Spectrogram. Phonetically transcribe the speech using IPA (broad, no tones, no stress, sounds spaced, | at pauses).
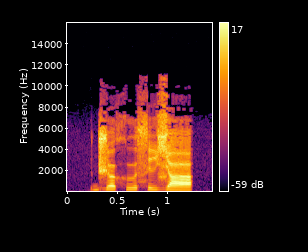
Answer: d͡ʒ œ x ɯ s i ʑ a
